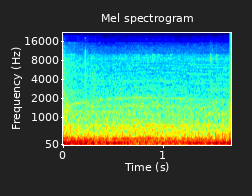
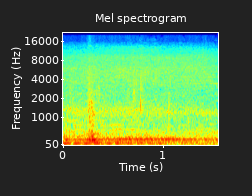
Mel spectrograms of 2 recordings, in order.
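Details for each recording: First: Maruti 800 before silencer repair, engine started and idling: loud, deep throbbing rumble from underneath with strong vibration felt inside the car. Blown/faulty silencer (muffler), later repaired at a workshop. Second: Maruti 800 after silencer repair at a workshop to cure loud rough exhaust noise and vibration: steady low idle hum with even beat and only slight extra noise; exhaust sounds sealed and engine runs smoothly.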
